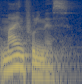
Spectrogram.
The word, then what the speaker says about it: mindfulness: se cita en inglés se escribe 1000 de funes y se pronuncia mindfulness mire mindfulness es lo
